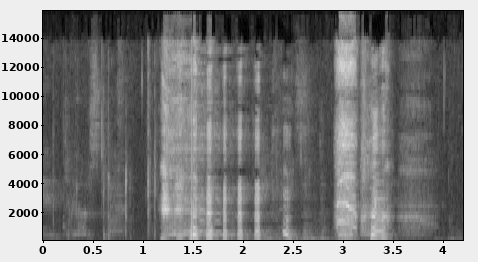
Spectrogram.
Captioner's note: laughs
